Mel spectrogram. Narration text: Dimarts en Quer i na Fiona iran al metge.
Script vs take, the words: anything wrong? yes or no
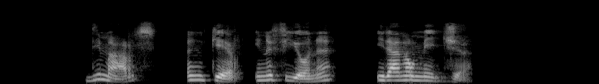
no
